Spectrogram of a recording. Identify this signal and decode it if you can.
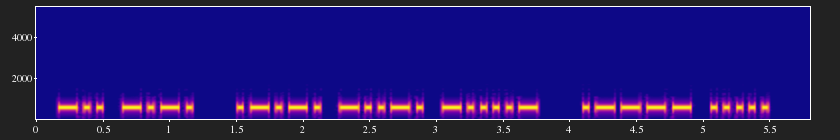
Morse code, heard as a keyed tone, about 25 wpm, 600 Hz. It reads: DC <AR>/- 15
